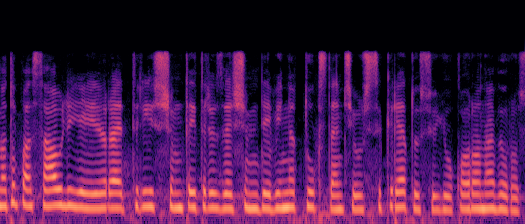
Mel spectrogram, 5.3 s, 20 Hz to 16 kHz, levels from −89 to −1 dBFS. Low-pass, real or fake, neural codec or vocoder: 7.2 kHz; fake; codec, 16 kHz, 2 kbps, FreqCodec, larger model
